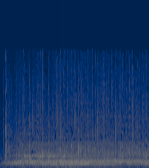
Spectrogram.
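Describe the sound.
Applause and cheering from a game show studio audience welcoming a contestant: a continuous wash of clapping that starts at once and holds steady throughout.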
